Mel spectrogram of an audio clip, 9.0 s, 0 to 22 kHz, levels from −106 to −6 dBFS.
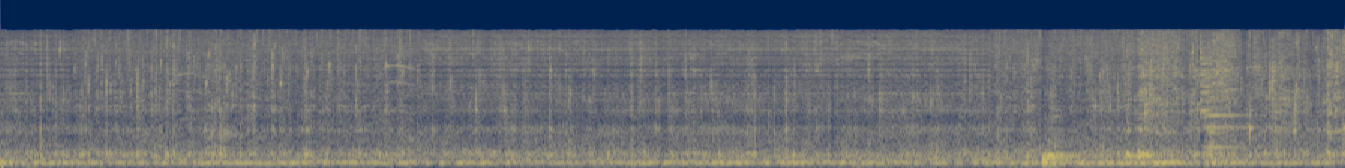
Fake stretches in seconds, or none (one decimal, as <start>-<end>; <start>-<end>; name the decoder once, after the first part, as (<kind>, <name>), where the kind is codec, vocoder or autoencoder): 0.0-0.5 (codec, SNAC); 2.8-6.6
